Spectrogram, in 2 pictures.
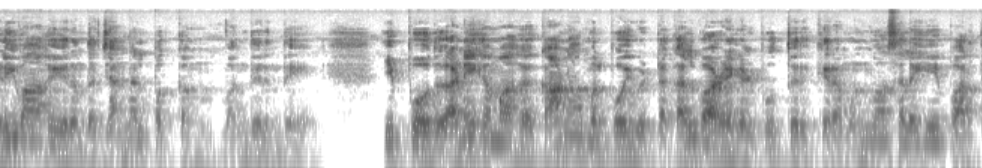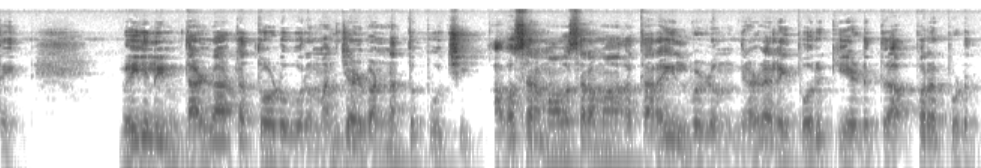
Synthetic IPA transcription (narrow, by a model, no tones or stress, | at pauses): ɭɪʋaːɣɐɪɾɯnd̪ɐd͡ʒɐnːɐlpɐkːɐmʋɐnd̪ɪɾɯnd̪ḛːn | ɪpːoːðɯɐneːɣɐmaːɣɐkaːɳaːmɐlpoːjʋɪʈːɐkɐlʋaːɻɐɪɣɐɭpuːt̪ːɪɾɯkːɪrɐmʊnʋaːsɐlɐjeːpaːɾt̪ḛːn | ʋɛjɪlɪnt̪ɐɭːaːʈːɐt̪ːoːɽɯɔɾɯmɐɲd͡ʒɐɭʋɐɳːɐt̪ːɯpːuːt͡ʃːiɐʋɐsɐɾɐmɐʋɐsɐɾɐmaːɣɐt̪ːɐɾɐjɪlʋɪɻɯmnɪɻɐlɐɪpːɔɾɯkːiɛɽɯt̪ːɯɐpːɐɾɐpːɔɽɯt̪ː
